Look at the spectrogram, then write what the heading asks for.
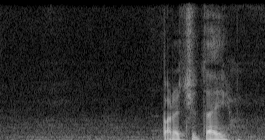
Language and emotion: Russian, neutral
